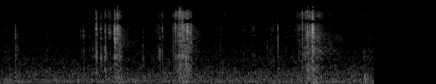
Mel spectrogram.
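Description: Plastic tape crackles as it is peeled off.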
